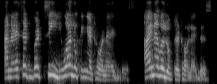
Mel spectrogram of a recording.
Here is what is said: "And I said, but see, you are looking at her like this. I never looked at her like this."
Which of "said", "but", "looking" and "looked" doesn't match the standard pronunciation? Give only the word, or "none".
none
